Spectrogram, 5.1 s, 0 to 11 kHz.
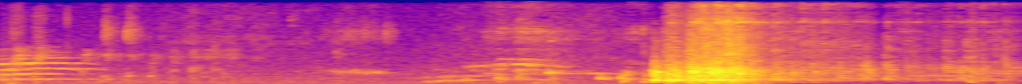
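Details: Indoor afternoon play time with mother cat Gamora and her five kittens, born April 14th: a short harmonic mew opens, a second arched, wavering meow follows near mid-clip, then a loud burst of rustling and scuffling noise.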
